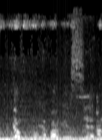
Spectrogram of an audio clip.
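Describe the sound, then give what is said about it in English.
A steady low engine rumble fills the interior of a moving city bus in downtown Accra, Ghana, on a Tuesday morning, as public and private sector workers and traders get on and off, with passengers' voices chattering over the drone. “Public and private sector workers and traders getting on and off the bus.”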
